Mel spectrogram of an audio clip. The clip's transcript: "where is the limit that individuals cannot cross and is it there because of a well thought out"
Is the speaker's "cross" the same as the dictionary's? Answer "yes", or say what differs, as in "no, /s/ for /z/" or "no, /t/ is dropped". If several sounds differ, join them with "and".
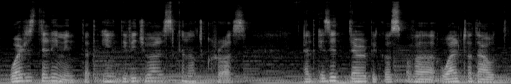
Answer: yes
